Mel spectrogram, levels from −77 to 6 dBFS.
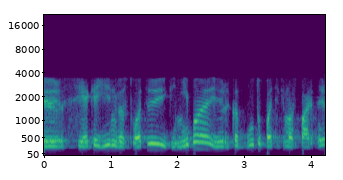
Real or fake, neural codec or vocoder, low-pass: fake; vocoder, 22.05 kHz, 80 mel bands, Vocos; 3.6 kHz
